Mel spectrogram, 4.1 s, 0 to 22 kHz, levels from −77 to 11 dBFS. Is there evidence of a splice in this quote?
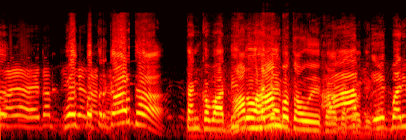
yes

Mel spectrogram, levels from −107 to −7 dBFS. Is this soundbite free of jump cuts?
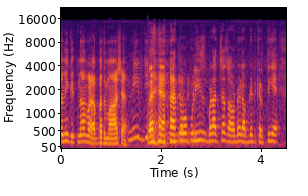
no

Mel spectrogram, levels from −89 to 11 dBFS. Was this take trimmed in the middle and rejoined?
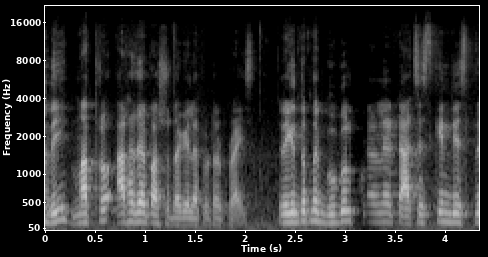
yes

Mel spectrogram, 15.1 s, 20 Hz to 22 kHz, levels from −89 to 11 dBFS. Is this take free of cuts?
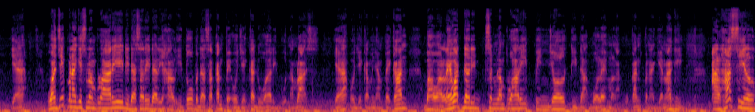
yes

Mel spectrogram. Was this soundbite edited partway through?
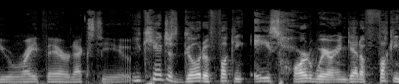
yes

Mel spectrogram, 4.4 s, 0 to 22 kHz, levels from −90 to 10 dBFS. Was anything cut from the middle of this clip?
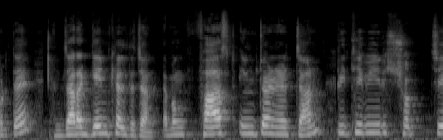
yes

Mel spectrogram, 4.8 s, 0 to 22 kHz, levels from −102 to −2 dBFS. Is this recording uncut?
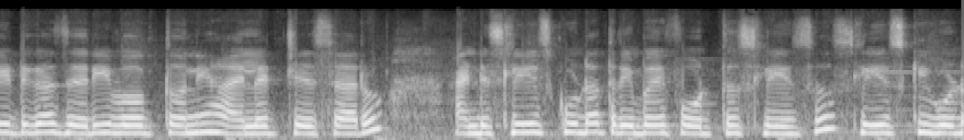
yes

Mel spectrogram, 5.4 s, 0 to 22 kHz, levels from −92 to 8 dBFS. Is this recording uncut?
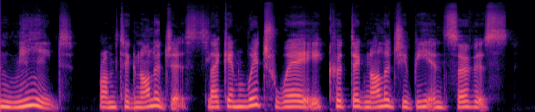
yes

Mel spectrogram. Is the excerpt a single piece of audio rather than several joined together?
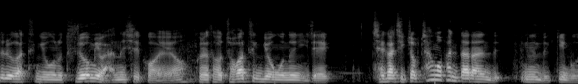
yes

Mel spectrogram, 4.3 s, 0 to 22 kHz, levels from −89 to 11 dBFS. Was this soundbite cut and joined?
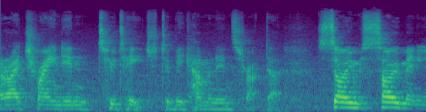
no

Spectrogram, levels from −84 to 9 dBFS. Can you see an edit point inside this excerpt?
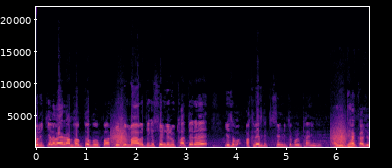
yes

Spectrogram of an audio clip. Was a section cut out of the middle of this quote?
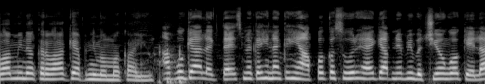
yes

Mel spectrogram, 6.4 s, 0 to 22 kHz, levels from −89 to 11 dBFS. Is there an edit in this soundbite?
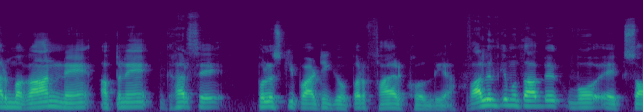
yes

